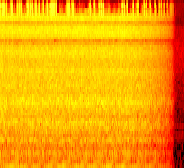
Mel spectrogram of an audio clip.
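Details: Honda CR-V after crankshaft seal and variable valve timing solenoid gasket replacement for an oil leak: smooth, even idle with a steady low hum and no knocks or ticks, then a clean shutdown; runs healthy.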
